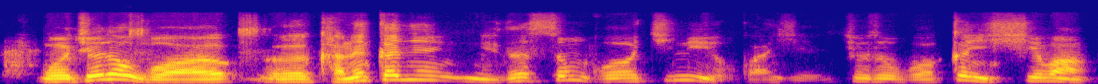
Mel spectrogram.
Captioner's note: speaking in foreign language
